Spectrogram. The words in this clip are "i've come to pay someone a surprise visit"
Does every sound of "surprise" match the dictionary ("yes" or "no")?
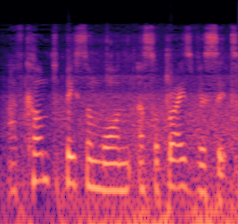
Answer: yes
